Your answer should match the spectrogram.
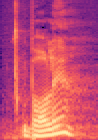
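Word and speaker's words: Boehly: Og noe av det mest fornuftige som um, Bowley har sagt, Bali. Ja. Er det uttales?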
